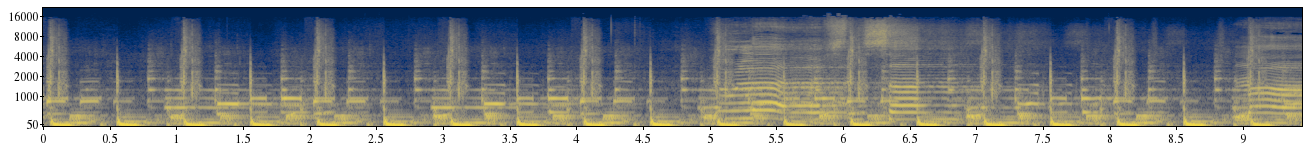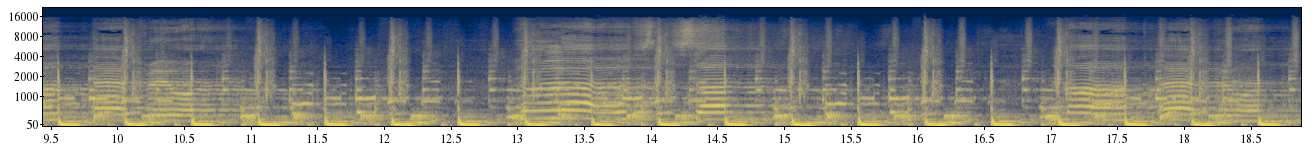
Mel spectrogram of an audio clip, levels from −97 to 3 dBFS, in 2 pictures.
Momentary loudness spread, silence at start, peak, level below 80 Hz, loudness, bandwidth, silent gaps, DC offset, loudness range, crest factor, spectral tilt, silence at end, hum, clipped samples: 4 LU; 0 s; 0 dBFS; -12 dBFS; -12 LUFS; 13.5 kHz; none; under 0.1%; 1 LU; 10 dB; -6 dB/octave; 0 s; none; under 0.1%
